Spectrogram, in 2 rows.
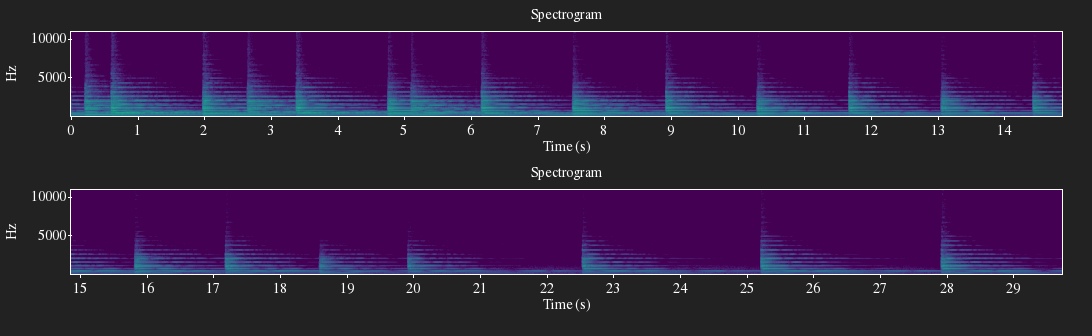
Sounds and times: Manual ringing of the two bells 0:00.0 - 0:29.7

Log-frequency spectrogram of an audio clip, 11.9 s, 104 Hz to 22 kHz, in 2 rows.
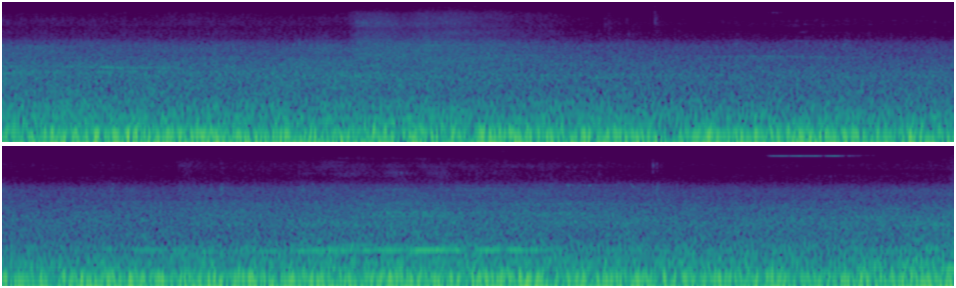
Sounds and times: Traffic Sound 0:10.8 - 0:11.9

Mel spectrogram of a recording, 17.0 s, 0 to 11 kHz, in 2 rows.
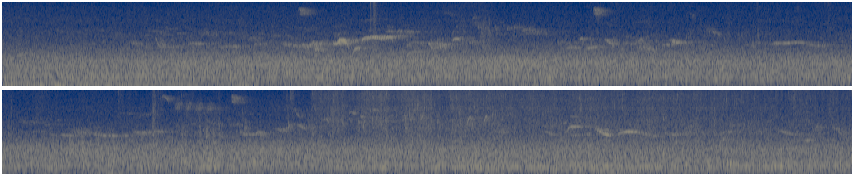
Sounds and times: traffic in the background 0:06.2 - 0:17.0

